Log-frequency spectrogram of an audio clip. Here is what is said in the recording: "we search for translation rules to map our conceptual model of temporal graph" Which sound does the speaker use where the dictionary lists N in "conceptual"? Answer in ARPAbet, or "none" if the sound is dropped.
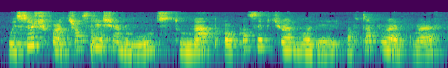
none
